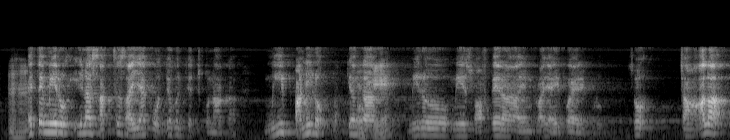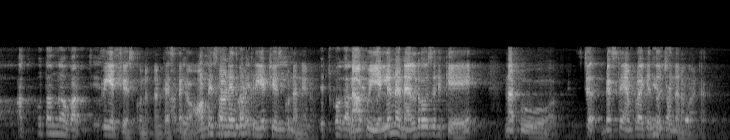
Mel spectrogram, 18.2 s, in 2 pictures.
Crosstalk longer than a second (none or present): present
